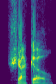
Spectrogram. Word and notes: shako: American English

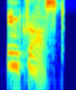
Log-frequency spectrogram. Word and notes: incrust: Indian

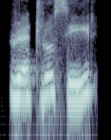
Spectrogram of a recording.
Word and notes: retrocede: Indian

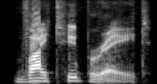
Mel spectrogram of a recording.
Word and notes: vituperate: American English

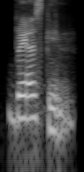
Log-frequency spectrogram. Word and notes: bearskin: Indian

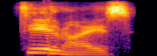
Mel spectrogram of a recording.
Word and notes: theorize: Indian

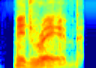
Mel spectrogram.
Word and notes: midrib: British English

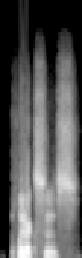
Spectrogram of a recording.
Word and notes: plexus: American English

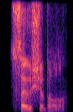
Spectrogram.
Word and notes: sociable: British English

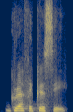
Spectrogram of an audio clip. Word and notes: Graphicacy: Indian

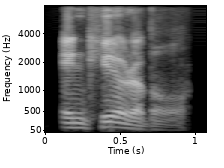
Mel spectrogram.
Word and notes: incurable: British English

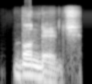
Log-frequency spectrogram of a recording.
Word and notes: bondage: British English

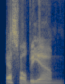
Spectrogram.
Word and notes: SLBM: American English

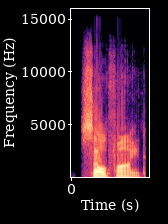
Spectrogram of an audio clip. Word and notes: sulphite: American English

